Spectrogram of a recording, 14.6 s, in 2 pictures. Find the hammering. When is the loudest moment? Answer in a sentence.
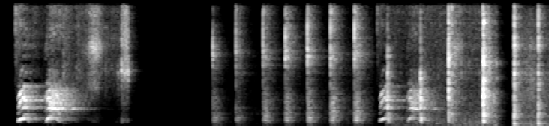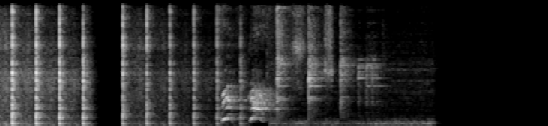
The volume of the hammering peaks at 7 seconds.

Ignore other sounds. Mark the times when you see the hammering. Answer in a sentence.
The hammering can be heard from 2.8 to 13.2 s.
